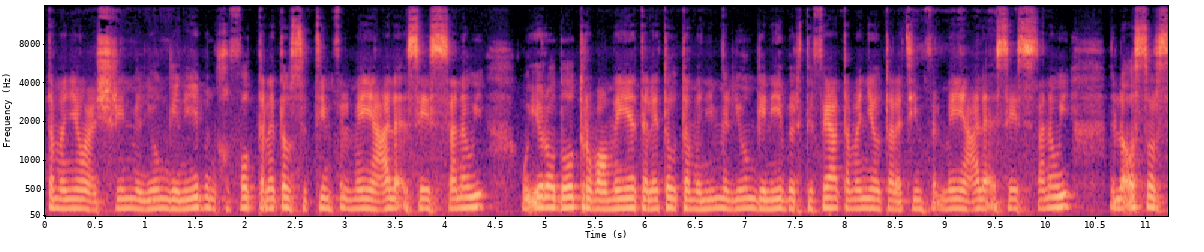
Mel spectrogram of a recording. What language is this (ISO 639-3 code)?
ara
